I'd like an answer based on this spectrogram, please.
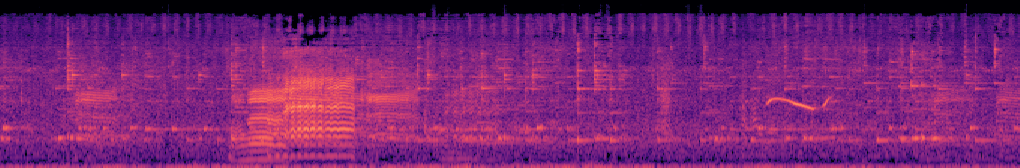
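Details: Sheep from a herd: one loud, wavering, harmonic-rich bleat lasting about a second, with steady ringing bell-like tones, scattered clinks and a brief bird whistle behind it.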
